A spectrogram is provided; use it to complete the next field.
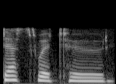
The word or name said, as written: desuetude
